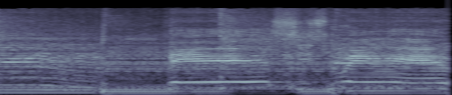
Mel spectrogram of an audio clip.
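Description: A live blues-rock band playing, with electric bass, drums and guitar.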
